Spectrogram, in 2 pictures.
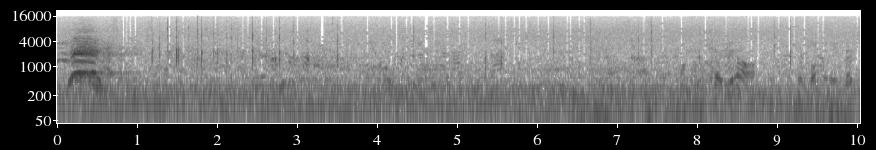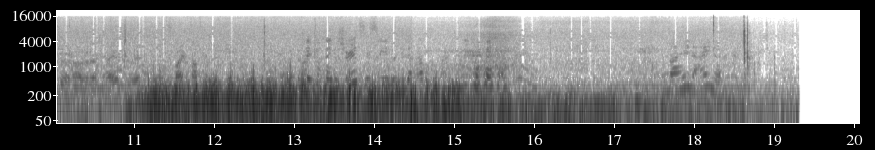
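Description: Young female players call out across an open field.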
